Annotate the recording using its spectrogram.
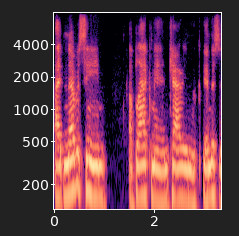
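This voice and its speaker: With a dark, mellow tone and fairly high pitch, a man speaks in a monotone, flat intonation, the sound dry and close with no echo. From Rhode Island, Providence. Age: 70s. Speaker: singer-songwriter. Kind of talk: interview. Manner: halting, many fillers.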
